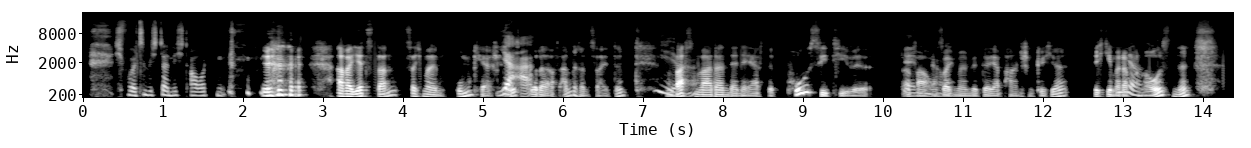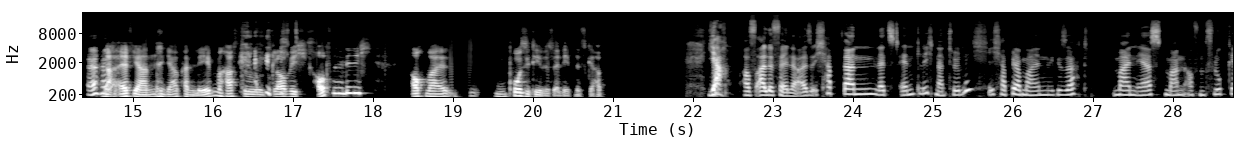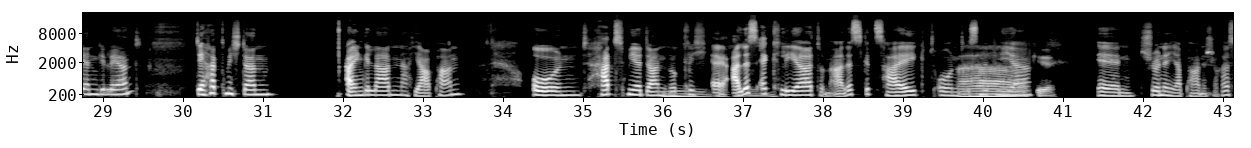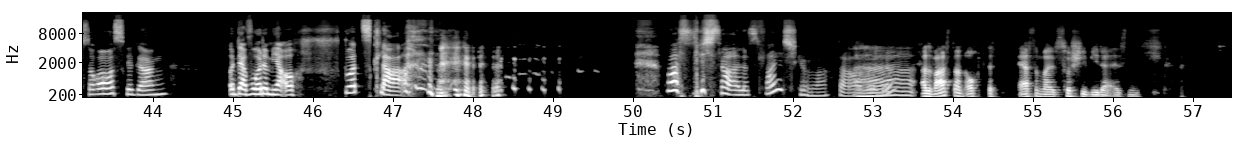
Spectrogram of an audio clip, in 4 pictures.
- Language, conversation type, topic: German, podcast, Welche lokale Speise musstest du unbedingt probieren?
- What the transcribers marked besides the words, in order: giggle; chuckle; other background noise; stressed: "positive"; drawn out: "Hm"; drawn out: "Ah"; laugh; laugh; laughing while speaking: "was ich da alles falsch gemacht habe"; drawn out: "Ah"; chuckle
